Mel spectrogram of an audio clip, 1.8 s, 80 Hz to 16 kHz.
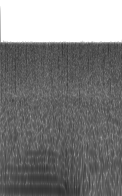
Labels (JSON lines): {"label": "biophony, grouper", "recorder": "SoundTrap 300"}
